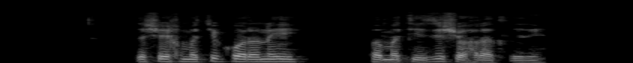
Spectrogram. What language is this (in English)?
Pashto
